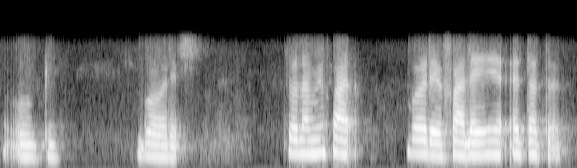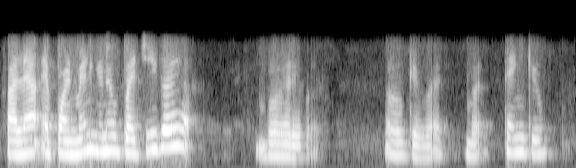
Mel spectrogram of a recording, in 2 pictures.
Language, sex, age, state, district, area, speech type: Goan Konkani, female, 18-30, Goa, Ponda, rural, conversation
